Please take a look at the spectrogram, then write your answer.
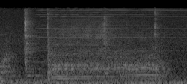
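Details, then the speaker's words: Victory Vegas Jackpot motorcycle after installing a new fuel pump, chilly afternoon: a click then an even electric whir for about two seconds that stops cleanly; normal fuel pump prime. "Gas fuel pump sounds good. I'm gonna let it prime once. Click is what you need."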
